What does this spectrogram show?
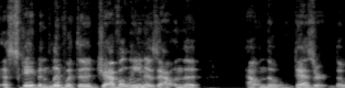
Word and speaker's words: javelina: By the way, the J in javelina is pronounced with an H sound. Oh, so javelina.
